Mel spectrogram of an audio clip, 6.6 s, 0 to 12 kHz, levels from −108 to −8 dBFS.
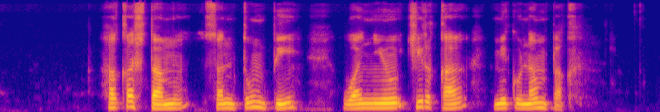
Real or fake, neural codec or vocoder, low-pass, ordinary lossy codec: fake; codec, 24 kHz, 3.1 kbps, DualCodec; 10.8 kHz; Opus, 32 kbps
